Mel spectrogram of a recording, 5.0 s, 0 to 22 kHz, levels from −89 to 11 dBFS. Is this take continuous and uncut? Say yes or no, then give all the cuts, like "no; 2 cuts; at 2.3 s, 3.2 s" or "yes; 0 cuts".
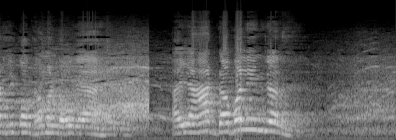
no; 1 cut; at 1.9 s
